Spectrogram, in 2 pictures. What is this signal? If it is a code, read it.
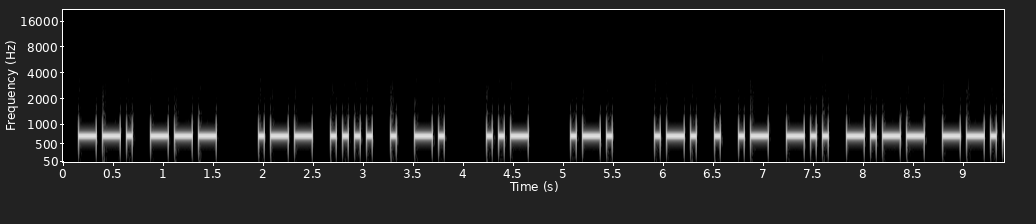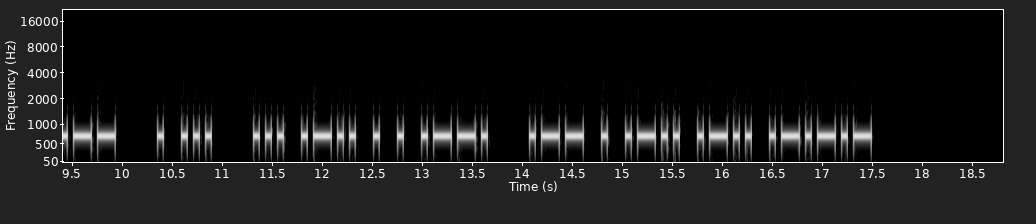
Morse code, heard as a keyed tone, about 20 wpm, 700 Hz. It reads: GO WHEN U R READY, ES SLEEP WELL.
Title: Sentences from Top 500 Words and Abbreviations 20wpm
